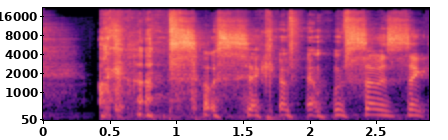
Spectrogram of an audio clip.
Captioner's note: laugh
